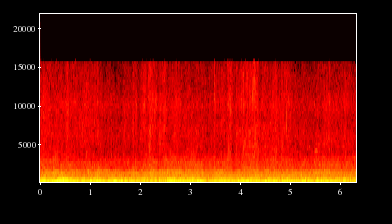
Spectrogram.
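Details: A fly's buzz, steady and low, with a harmonic layer above it. The pitch drifts a little and the loudness stays nearly constant.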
